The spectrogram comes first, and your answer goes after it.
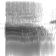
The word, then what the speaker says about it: en: En pronounced as on.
